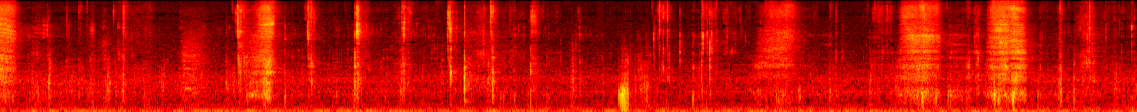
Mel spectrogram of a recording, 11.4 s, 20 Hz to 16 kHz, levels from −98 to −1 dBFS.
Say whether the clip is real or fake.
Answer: real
